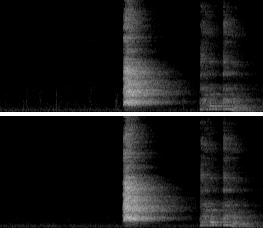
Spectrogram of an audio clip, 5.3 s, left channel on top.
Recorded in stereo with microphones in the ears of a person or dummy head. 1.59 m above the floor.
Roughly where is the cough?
Centre.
